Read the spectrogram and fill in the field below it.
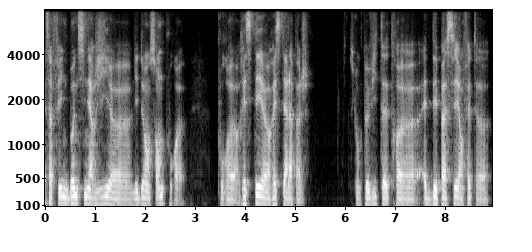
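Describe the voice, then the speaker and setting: Male trainer, fairly low voice, casual hesitant delivery with frequent fillers, addresses viewer directly. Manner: hesitant, many fillers and restarts. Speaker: content creation trainer. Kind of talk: casual online tutorial.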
